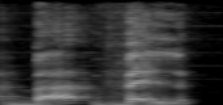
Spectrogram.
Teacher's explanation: Il y a pas de dagège dans le bê donc elle est fricative. Donc on va prononcer le bê comme un V en fait un V.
